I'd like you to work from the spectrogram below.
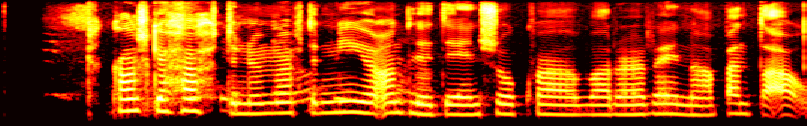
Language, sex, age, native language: Icelandic, male, 18-19, Icelandic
